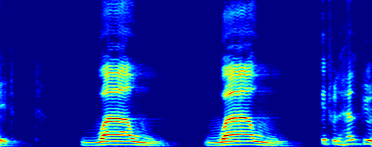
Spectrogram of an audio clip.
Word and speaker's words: و: So try to pronounce it as wow, wow. So make your lips like this first, and then try to bring them, take them back.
